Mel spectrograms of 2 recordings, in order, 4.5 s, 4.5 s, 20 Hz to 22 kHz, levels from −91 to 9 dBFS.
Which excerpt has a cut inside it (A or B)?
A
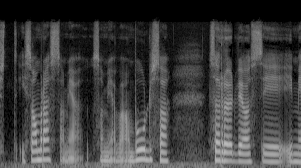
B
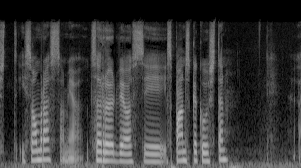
B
